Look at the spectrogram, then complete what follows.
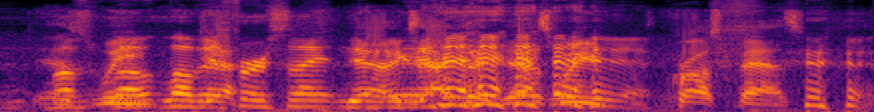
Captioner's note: laughs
